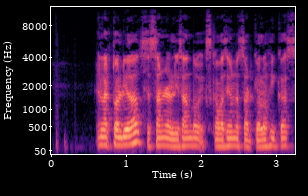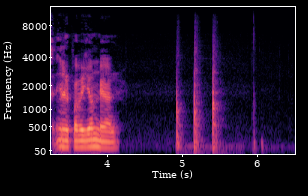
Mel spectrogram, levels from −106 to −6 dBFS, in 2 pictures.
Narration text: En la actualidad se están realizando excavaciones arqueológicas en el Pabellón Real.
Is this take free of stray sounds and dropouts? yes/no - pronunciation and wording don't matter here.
no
